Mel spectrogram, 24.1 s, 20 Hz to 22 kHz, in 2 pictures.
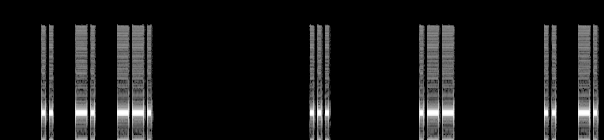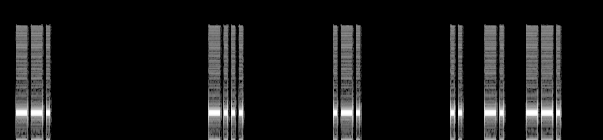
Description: Morse code, heard as a keyed tone, about 16 wpm, spaced as for 11 wpm, 800 Hz. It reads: ING S W ING B R ING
